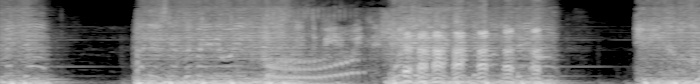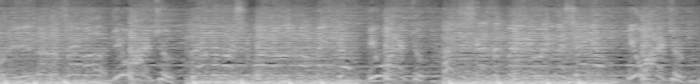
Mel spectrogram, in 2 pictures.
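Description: A novelty song made from loud, rumbling fart noises strung together in rhythmic bursts, with a couple of brief silent breaks and some pitched, squeaky sweeps near the start.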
